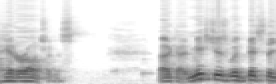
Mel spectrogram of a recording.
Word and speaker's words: heterogeneous: by the way but that doesn't say genius that isn't pronounced heterogeneous it's heterogeneous that actually says Janice I don't know why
